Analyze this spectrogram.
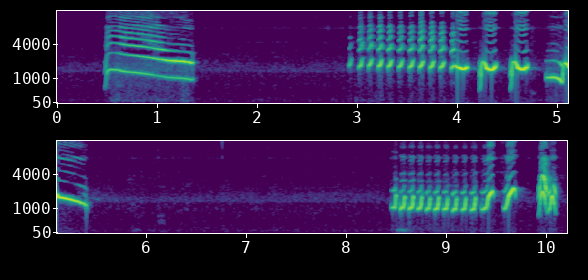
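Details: Black-throated laughingthrush song with a falling whistle, a fast rattling trill of short notes, several looping whistled notes, and a final quick trill ending in upward-swept whistles.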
